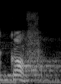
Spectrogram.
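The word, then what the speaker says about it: cough: आगे लिखा हुआ है COUGS, कफ, इसके अंदर हमने फ पढ़ा, GH नहीं पढ़ेंगे। वेट, WEIGHT, वेट, इसमें भी GH साइलेंट है।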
